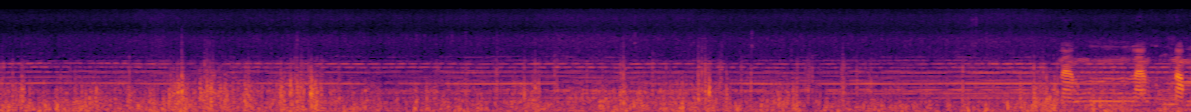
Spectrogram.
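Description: Wind blows and buffets outdoors.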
